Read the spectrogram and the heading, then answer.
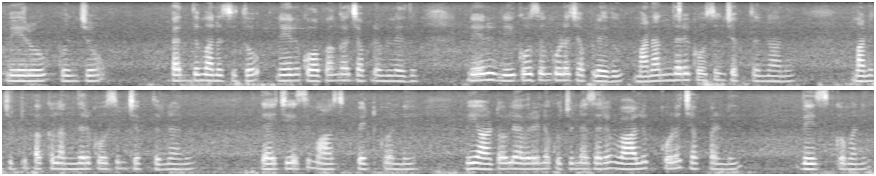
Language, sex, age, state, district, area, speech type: Telugu, female, 45-60, Telangana, Mancherial, rural, spontaneous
